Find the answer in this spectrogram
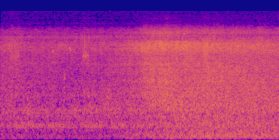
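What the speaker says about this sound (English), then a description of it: "That sea sounds beautiful." Sea waves at Ladies Bay, Guernsey, a steady broad wash of surf that swells gradually louder, heard from a little distance with some wind and no talk.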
